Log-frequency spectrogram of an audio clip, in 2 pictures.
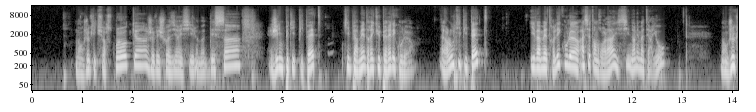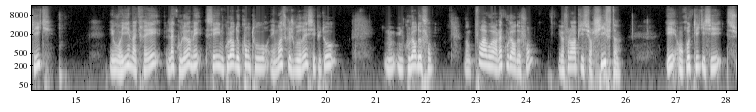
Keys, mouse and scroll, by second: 0.6 click, 2.6 click, 3.7 click, 5.7 click, 9.4 click, 14.7 click.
